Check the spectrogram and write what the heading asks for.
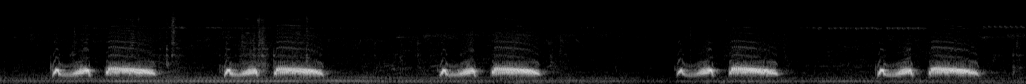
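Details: Spotted dove in breeding condition challenging a rival: low cooing phrases of a short double note followed by a longer rolling coo, repeated about every two seconds over a low steady hum.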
